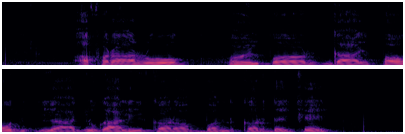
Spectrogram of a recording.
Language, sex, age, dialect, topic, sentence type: Maithili, male, 25-30, Eastern / Thethi, agriculture, statement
